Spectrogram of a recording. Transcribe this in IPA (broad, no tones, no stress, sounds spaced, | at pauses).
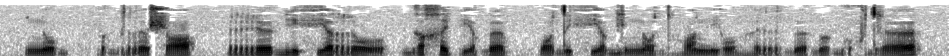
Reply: n o ɡ pː ə ɡ r ɤ ʃ ɒ | r ø ɠ i fʲ ɒ r o | ɡ ə χ i pʲ ɒ ɠ œ pː ɔ d ə fʲ ɒ ɡ i n ɔ dʱ ɒ n j o ɦ ə r ɠ ə ɠ ɤ ɡ o x d l œ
